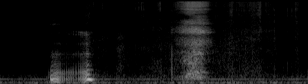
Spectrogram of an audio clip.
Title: Early-morning congestion, with loud, squeaky nose-blowing and coughing 🤧😫😅😪😴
